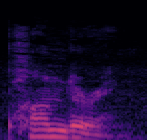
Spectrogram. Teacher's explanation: stress on the first syllable and then two syllables after that · Term: dactylic pattern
